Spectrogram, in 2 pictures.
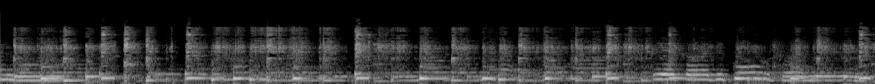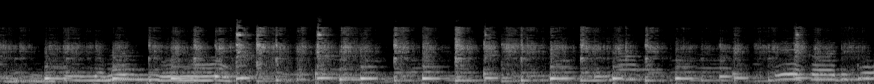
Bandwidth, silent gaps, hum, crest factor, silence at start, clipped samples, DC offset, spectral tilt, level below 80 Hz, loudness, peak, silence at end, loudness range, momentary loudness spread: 7 kHz; none; none; 14 dB; 0 s; under 0.1%; under 0.1%; -6.5 dB/octave; -50 dBFS; -26 LUFS; -10 dBFS; 0 s; 3 LU; 8 LU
